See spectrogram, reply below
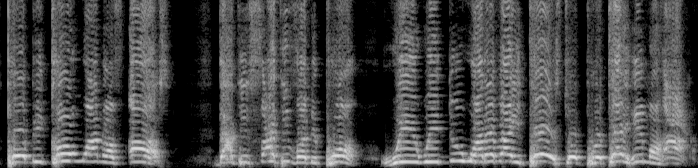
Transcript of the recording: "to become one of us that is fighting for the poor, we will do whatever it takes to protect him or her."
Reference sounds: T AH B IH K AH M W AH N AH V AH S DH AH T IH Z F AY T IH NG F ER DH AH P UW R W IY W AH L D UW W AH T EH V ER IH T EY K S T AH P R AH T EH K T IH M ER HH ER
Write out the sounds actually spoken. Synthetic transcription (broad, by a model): T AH B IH K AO M W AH N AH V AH S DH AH T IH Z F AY T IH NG F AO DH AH P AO W IY W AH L D UW W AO T EH V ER IH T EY S T AH P R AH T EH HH IH M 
